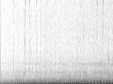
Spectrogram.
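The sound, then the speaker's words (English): A car driving up to a park, its engine giving a low, steady rumble that holds throughout and grows slightly louder toward the end. “so I'm driving up to the park now.”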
